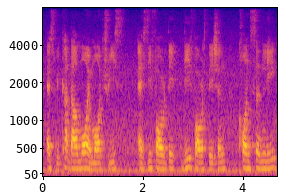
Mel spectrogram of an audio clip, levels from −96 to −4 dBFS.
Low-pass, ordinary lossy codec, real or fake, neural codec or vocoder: none; none; real; none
